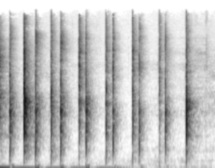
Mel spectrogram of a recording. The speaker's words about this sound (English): Hey, clap it up.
